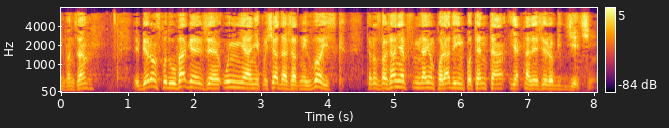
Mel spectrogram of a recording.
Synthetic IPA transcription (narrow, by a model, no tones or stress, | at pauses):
ɲt̪ɔnsa | bʲjɔɾɔnt̪spɔd̪uvaɡɛʐɛuɲjaɲɛpɔɕad̪aʐad̪nɘɣvɔjskt̪ɛɾɔzvaʐaɲapʂpɔmʲinajɔ̃w̃pɔɾad̪ɘimpɔt̪ɛnt̪ajaknalɛʐɘɾɔbʲid͡ʑd͡ʑet͡ɕḭ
